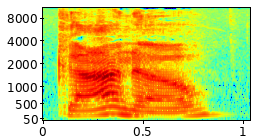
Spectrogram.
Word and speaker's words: Gano: Graham Gano also rhymes with guana.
